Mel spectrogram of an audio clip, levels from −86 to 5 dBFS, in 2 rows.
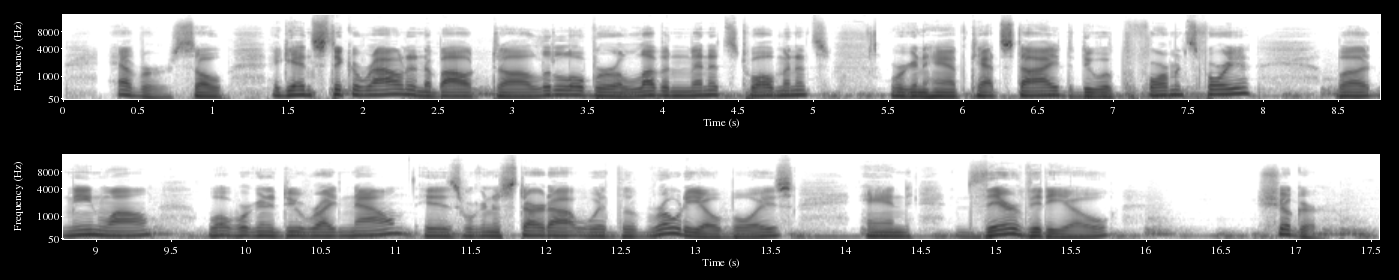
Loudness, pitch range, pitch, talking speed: -25 LUFS, 120-150 Hz, 130 Hz, 170 wpm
